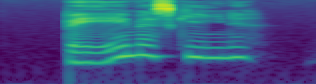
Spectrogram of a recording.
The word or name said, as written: bagemaskine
